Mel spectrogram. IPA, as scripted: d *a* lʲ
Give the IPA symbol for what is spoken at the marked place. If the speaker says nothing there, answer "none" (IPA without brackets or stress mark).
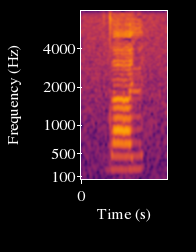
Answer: a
